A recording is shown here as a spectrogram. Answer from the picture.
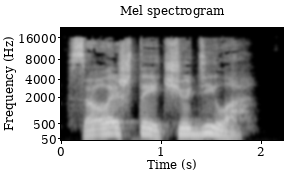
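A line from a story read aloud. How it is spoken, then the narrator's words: Nervous man growling. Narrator (Russian): Зарычал нервный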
